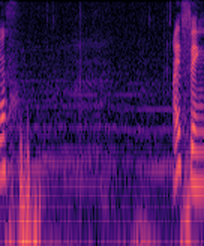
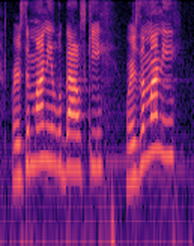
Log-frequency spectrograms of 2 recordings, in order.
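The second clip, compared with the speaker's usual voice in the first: high-pitched, loud, demanding shout. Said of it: "I never watched that movie".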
